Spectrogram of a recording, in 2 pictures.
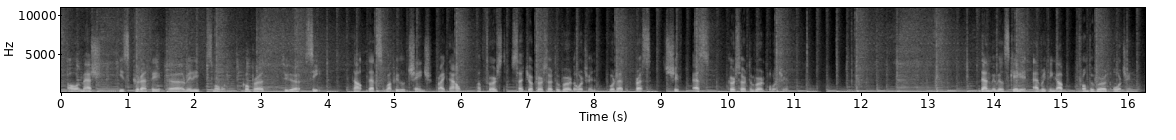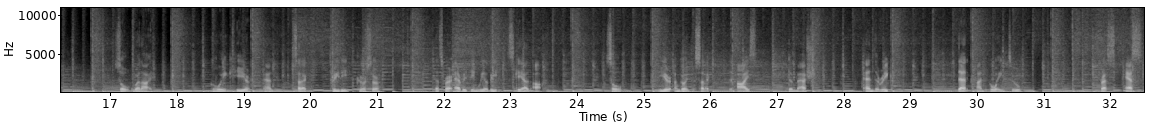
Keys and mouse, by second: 0.2 click, 3.1-3.6 drag, 9.3 shift+s, 18.7-20.6 drag, 23.8 shift+middle click, 25.3 click, 25.9 shift+click, 27.5 shift+middle drag, 28.4 shift+click, 32.3 s.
